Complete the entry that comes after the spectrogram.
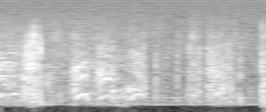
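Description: Dogs give quick, close yips and whimpering barks in a short, irregular burst, with no talking.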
